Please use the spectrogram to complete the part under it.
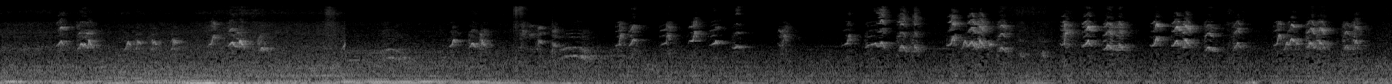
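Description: Baby birds chirp and cheep loudly and repeatedly.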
